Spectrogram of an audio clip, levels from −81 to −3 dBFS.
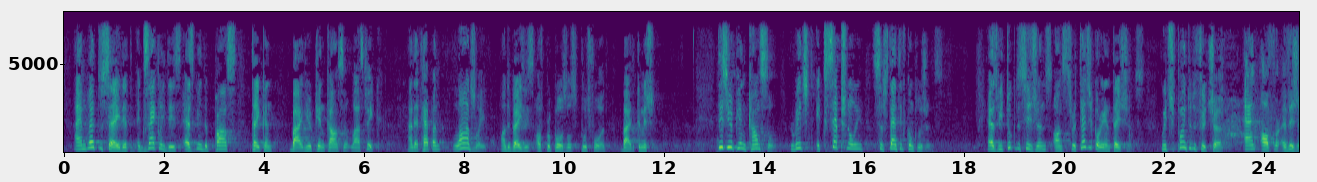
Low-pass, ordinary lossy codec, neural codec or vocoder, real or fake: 7.2 kHz; none; none; real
